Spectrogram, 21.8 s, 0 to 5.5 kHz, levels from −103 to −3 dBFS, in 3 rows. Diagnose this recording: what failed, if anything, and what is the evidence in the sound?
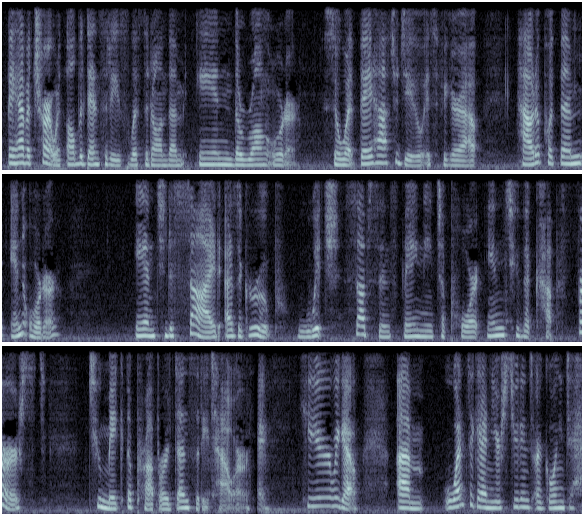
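Nothing failed in this recording.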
